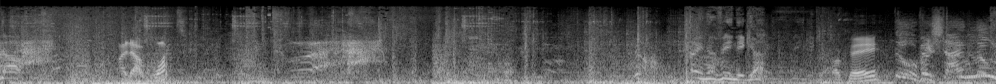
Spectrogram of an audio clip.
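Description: Game fighting sounds crash and whoosh.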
